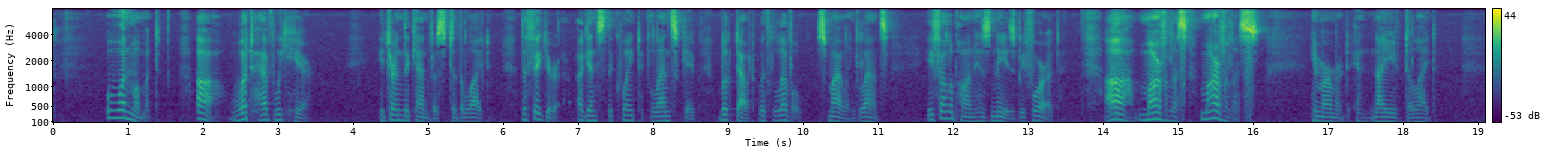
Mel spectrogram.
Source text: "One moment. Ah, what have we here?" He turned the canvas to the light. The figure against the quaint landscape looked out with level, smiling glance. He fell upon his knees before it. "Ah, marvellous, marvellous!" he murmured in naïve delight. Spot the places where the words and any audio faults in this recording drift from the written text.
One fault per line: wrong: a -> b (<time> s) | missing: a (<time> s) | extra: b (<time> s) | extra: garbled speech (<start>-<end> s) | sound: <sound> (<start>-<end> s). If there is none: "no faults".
no faults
